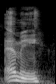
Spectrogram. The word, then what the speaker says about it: Emmy: But my name, Emmy, is pronounced like an Emmy Award, kind of like an acting award where you don't act like yourself.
